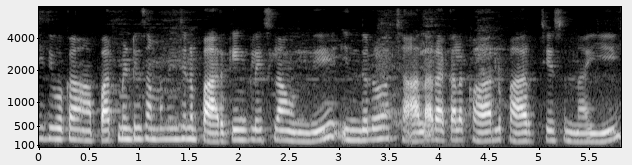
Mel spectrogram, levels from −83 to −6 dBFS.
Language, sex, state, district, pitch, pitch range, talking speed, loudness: Telugu, female, Andhra Pradesh, Sri Satya Sai, 210 Hz, 190-225 Hz, 165 wpm, -18 LUFS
